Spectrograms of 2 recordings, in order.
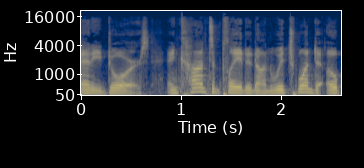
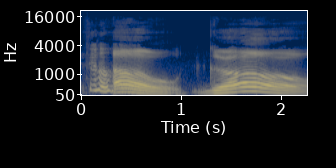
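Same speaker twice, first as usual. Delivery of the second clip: ghostly moan, "oh" stretched out. Reading a story aloud, voicing the ghost: Sir Encrusted Gemini ghost moan. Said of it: "moaned a ghostly voice".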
